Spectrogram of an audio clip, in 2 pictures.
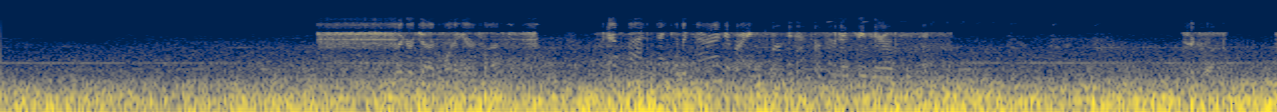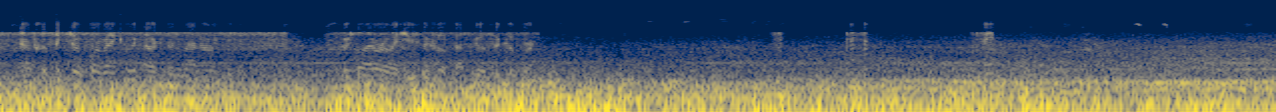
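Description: An airplane taxis at Vancouver Airport toward the gates, a steady low engine rumble with a whining tone that comes and goes, fairly close, with faint talk over it.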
